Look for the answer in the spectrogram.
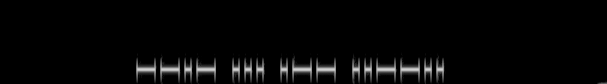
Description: Morse code, heard as a keyed tone, about 23 wpm, 700 Hz. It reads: QSW?
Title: Speed-Racing Q-Codes - 20wpm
